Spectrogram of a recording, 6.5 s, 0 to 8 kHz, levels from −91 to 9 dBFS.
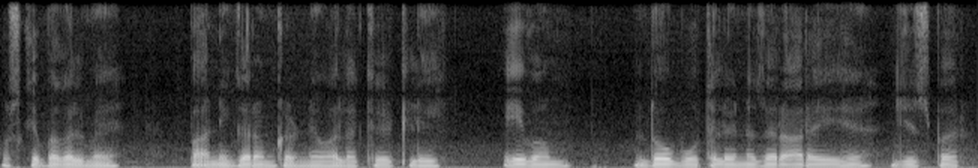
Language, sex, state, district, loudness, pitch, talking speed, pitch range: Hindi, male, Uttar Pradesh, Lucknow, -17 LUFS, 110 Hz, 155 wpm, 110-115 Hz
